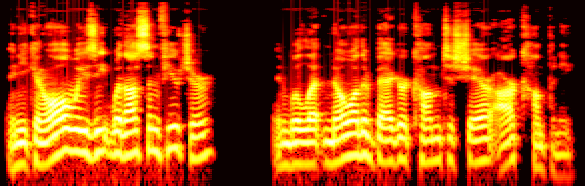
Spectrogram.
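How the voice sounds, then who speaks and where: A man's voice: medium pitch, moderate pace, darkish tone, voice pushed up, natural voice. A man voicing an arrogant young suitor in an epic read aloud, taunting and domineering. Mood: commanding. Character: Antinous, arrogant young suitor, mocking and threatening.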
